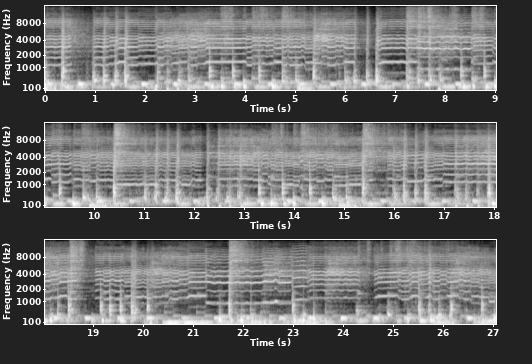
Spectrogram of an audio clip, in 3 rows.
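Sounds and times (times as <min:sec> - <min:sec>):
drum strokes: 0:00.0 - 0:27.0
reedy wind instrument melody: 0:00.0 - 0:27.0
repeating low pitched tones: 0:20.0 - 0:24.6.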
